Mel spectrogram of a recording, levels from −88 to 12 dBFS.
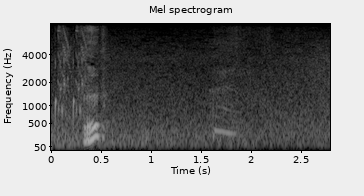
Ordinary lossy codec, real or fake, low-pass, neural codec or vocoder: none; real; none; none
